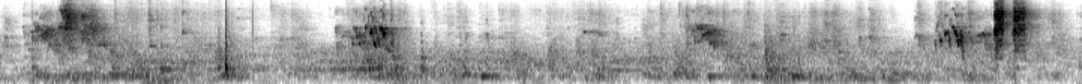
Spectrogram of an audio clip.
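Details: A female budgerigar checks the nest for the first time. Four separate bursts of scratchy, high chirps are spaced roughly two seconds apart, with faint low rustling in the background.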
